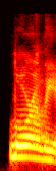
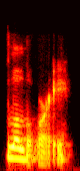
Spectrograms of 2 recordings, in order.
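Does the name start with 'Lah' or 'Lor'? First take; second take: Lor; Lah. First: The name is said like 'Laura Lee'. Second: The name is said like 'Lah-lor-ee'. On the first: The speaker calls it wrong. "you said Laura Lee. Laura Lee, I did" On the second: The speaker calls it right. "So it's Lalaurie"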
